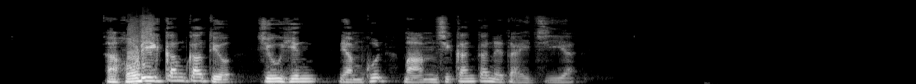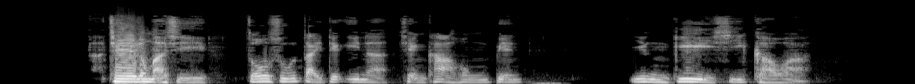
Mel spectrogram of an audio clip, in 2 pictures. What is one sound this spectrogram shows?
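An elderly man speaks calmly and warmly into a close microphone, with pauses.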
